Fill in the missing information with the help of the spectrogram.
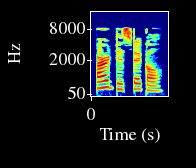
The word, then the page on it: artistical: British English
